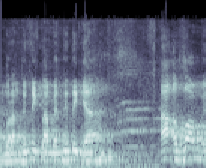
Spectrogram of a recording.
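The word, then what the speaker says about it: أعظم: Wa a'zamu, kurang titik lagi itu. Dan kurang titik, tambahin titik ya. A'zam itu bacanya, bukan. Ya benar, afwan. Enggak salah ya?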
